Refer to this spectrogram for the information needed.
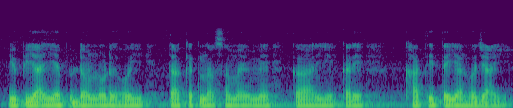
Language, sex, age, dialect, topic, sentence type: Magahi, male, 18-24, Western, banking, question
